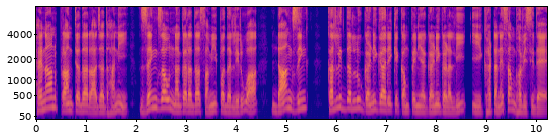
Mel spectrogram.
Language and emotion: Kannada, neutral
